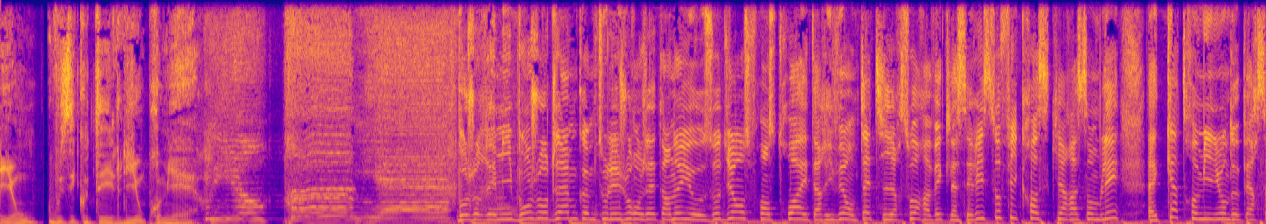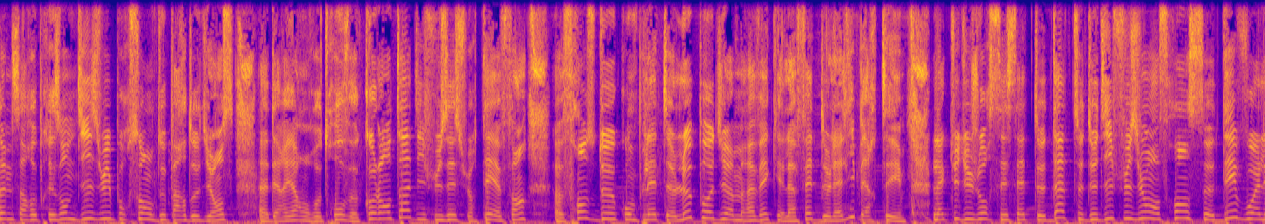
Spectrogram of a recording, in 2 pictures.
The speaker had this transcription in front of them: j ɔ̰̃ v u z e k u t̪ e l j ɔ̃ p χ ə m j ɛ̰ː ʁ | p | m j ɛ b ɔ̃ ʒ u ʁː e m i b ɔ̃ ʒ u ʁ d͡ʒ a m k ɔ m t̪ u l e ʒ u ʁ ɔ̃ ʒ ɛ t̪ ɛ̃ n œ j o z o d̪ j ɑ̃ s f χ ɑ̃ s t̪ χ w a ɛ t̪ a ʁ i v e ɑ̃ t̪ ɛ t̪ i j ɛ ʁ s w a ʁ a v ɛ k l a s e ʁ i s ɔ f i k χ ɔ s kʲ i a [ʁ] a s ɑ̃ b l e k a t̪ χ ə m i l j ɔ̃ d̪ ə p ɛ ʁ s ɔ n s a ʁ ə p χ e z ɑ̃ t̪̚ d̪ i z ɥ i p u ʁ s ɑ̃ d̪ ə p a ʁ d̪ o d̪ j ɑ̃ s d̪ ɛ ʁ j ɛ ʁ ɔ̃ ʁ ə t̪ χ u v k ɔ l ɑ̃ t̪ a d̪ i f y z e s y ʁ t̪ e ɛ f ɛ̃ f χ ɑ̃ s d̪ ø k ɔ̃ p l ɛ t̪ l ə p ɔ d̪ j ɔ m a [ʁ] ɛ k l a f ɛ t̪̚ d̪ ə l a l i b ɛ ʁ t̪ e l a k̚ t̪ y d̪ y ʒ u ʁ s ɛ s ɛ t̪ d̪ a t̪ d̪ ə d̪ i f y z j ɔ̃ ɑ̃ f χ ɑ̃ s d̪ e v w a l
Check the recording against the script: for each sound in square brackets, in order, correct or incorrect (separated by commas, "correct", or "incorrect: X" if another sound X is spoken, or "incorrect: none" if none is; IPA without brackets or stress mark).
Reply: correct, incorrect: v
